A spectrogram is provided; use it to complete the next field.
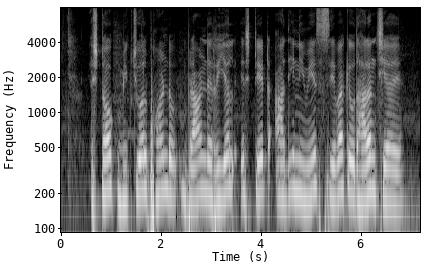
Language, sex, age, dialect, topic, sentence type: Maithili, female, 18-24, Eastern / Thethi, banking, statement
